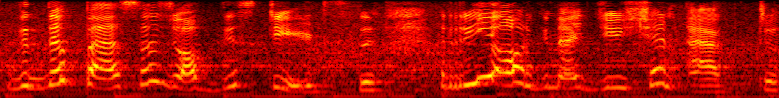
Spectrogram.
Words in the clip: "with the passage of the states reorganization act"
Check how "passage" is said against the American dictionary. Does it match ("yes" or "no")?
yes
